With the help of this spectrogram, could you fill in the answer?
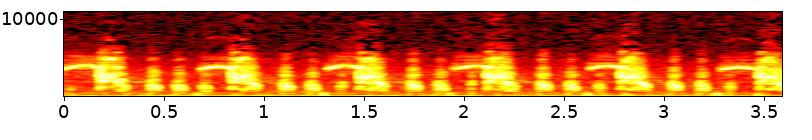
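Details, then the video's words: Female grey francolin (teetar) heard at moderate distance, repeating a rhythmic phrase about every 0.6 seconds: a high rising-falling whistle followed by several harsh, clipped notes, over a low background rumble. "teetar ki awaaz || GREY francolin voice || Grey francolin female voice"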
